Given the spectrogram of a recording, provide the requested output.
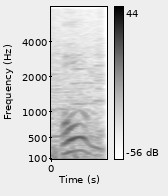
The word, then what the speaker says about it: Bbong: The Bbong, you got to say it properly. It's got 2 B's.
